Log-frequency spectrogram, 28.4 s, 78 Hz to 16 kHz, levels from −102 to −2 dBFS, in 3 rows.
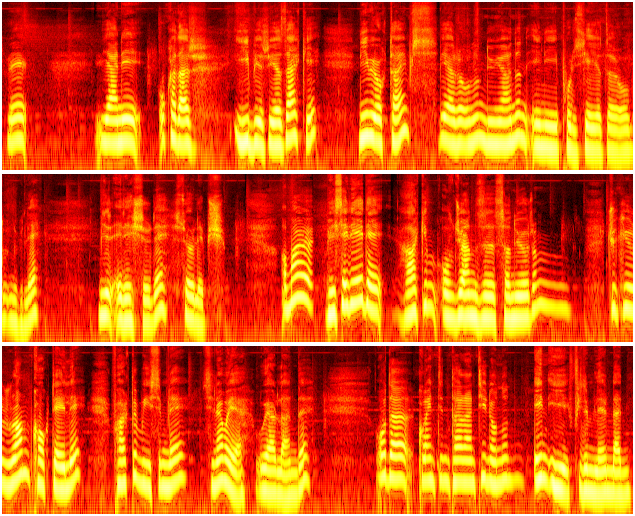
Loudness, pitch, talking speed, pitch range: -18 LUFS, 195 Hz, 95 wpm, 165-220 Hz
